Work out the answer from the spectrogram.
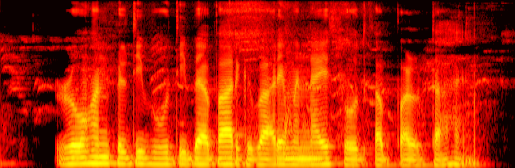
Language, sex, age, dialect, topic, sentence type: Hindi, male, 18-24, Awadhi Bundeli, banking, statement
